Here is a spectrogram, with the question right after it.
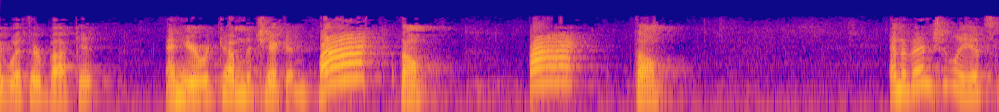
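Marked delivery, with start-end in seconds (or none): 2.4-5.0 high loud cluck and thump; limping clucking. Acted. Limping hen clucking and thumping along, high and loud. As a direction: cluck with a limp beat.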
